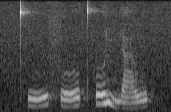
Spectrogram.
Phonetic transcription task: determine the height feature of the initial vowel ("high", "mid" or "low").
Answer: high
